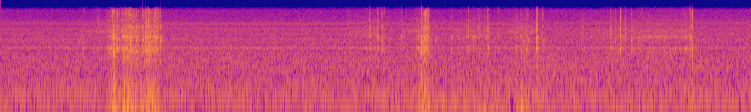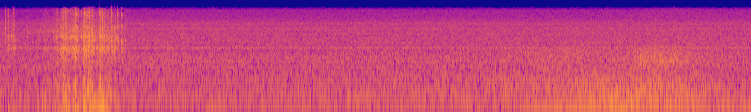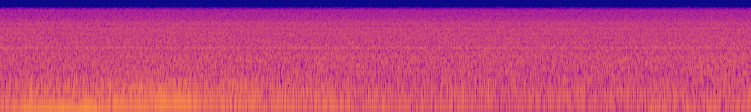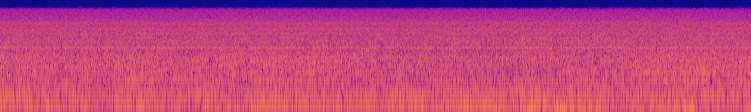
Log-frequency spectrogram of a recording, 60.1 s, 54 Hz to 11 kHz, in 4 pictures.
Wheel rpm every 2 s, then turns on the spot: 0, 10, 0, 0, 0, 0, 10, 0, 20, 0, 0, 0, 0, 0, 0, 0, 0, 0, 0, 0, 0, 0, 0, 0, 0, 0, 0, 0, 0, 0.
2-4 16-18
